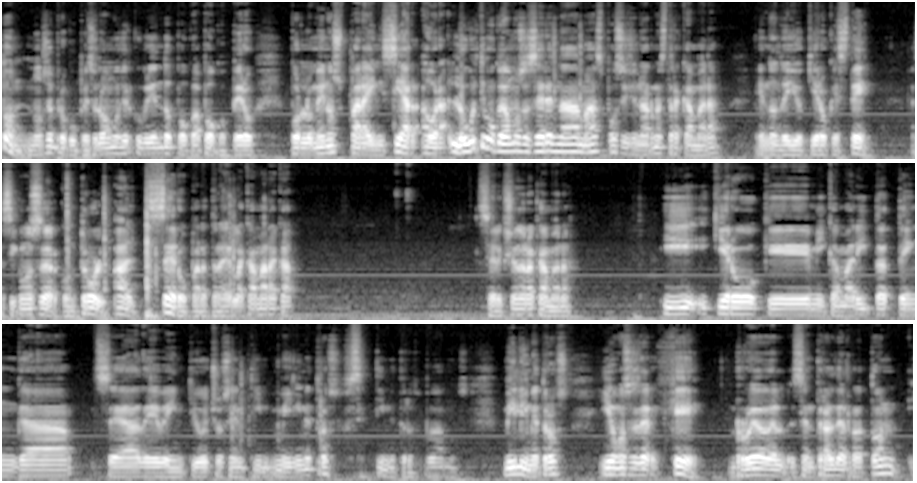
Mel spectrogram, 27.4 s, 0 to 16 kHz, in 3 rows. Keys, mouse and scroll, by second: 3.9-4.4 scroll down 4, 4.8 shift+click, 5.3 shift+click, 6.1 middle click, 7.0 shift+middle click, 7.3 shift+middle click, 7.6 middle click, 8.1 shift+click, 11.9 ctrl+alt+KP_0, 14.4 click, 19.9 click, 20.9 click, 21.9 KP_2, 22.0 KP_8, 22.8 KP_Enter, 26.2 g.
